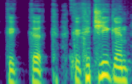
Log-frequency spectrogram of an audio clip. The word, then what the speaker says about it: Khachigian: more minutes with Ken kachan um Ken Ken has written the book behind closed doors he taught us how to say his last name but like we're sneezing uh we it's been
